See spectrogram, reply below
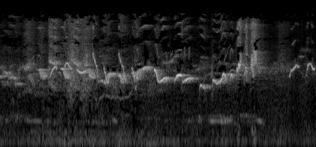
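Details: Home-kept oriental magpie-robin singing in quick response to another bird: a continuous, varied run of bright whistled and chattering phrases with sliding notes, loud and busy for about five seconds, then fading to softer notes.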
